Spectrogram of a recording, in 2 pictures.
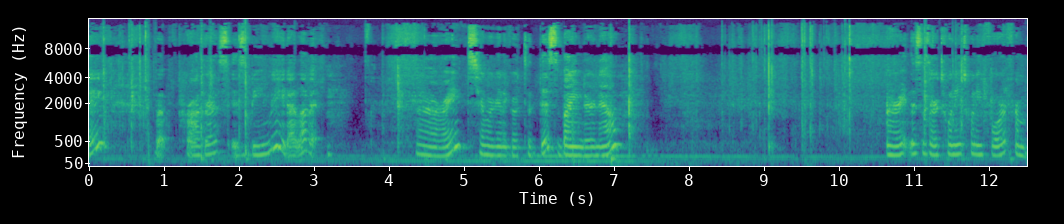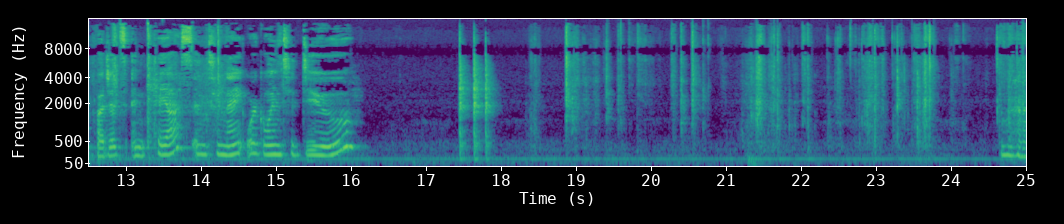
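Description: Plastic binder pages rustle and crinkle as they are turned.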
